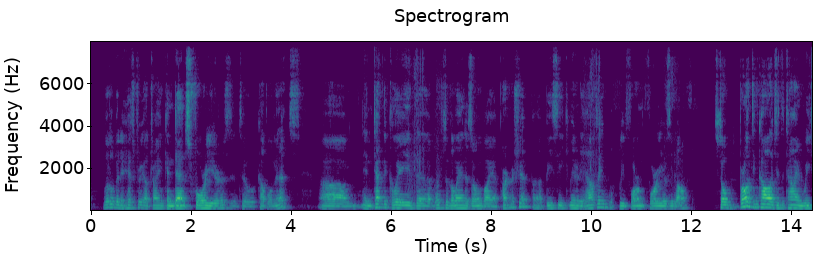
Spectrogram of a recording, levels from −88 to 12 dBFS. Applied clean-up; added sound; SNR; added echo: neural mask model DeepFilterNet 3.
